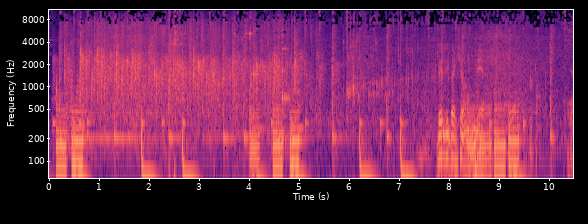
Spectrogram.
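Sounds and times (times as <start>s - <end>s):
audience applause: 0.0s - 7.8s
speech: 7.8s - 9.9s.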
